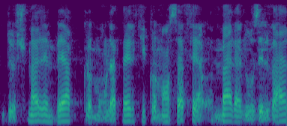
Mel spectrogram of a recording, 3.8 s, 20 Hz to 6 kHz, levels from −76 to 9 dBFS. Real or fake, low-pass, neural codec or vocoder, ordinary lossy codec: fake; 5.4 kHz; vocoder, 22.05 kHz, 80 mel bands, HiFi-GAN; MP3, 48 kbps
